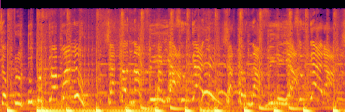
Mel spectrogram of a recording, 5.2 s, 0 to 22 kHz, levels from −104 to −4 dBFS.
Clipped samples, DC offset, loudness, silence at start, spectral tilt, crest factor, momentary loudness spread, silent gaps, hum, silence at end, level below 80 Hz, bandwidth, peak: under 0.1%; under 0.1%; -12 LUFS; 0 s; -4.5 dB/octave; 10 dB; 3 LU; none; none; 0 s; -12 dBFS; 16 kHz; 0 dBFS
